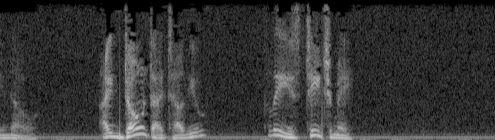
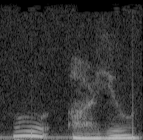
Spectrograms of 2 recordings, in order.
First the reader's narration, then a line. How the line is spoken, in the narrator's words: Duncan whispered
